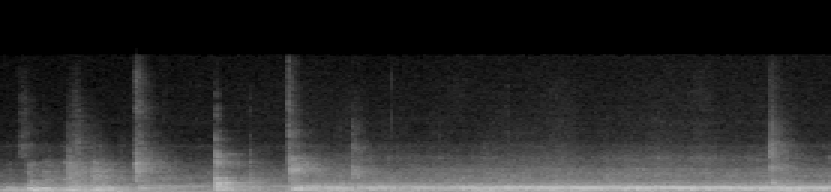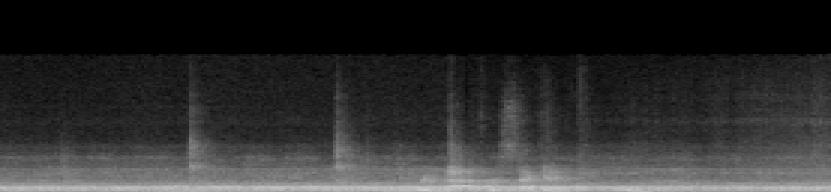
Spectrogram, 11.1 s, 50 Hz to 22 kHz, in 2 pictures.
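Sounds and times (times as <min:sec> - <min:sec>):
machine hum with tones: 0:00.0 - 0:11.0.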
